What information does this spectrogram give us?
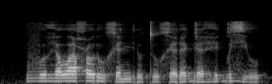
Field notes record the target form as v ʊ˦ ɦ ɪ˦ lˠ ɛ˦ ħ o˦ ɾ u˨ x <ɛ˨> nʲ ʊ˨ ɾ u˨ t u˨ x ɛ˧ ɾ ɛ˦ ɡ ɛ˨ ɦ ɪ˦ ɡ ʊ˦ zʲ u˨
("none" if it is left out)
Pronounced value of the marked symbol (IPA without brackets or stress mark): ɛ˧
